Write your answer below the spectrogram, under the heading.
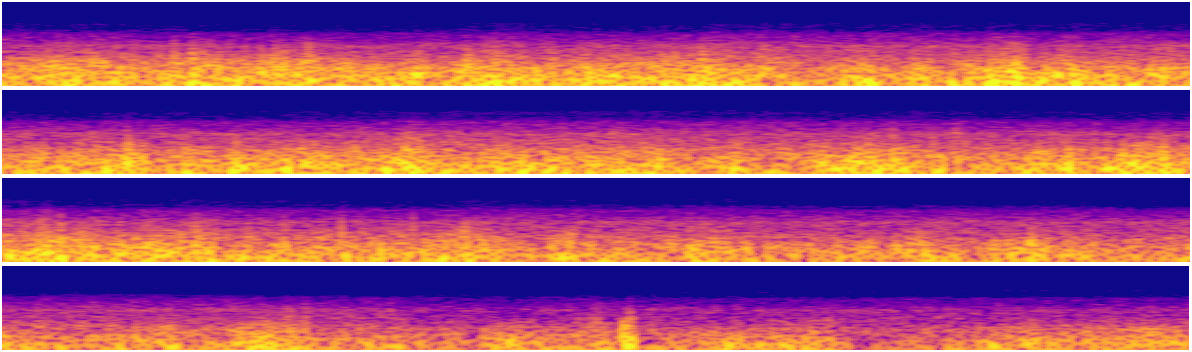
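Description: Steady low rumble of wind and road noise from a car being driven, with no distinct tones or events.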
